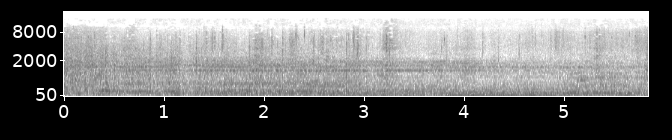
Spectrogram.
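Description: Footsteps splash quickly on a wet street.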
